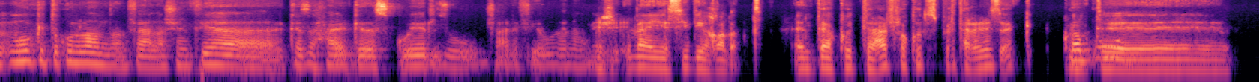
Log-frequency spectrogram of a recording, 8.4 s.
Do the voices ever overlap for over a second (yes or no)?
no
